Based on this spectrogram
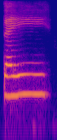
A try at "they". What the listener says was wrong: Good, but remember, keep that thickness in your voice when you say the letter, but don't curve your sound, okay? So don't add a hint of W in your sound, okay? Okay, so right now you're saying tway. Okay, so that's not the right sound to make.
